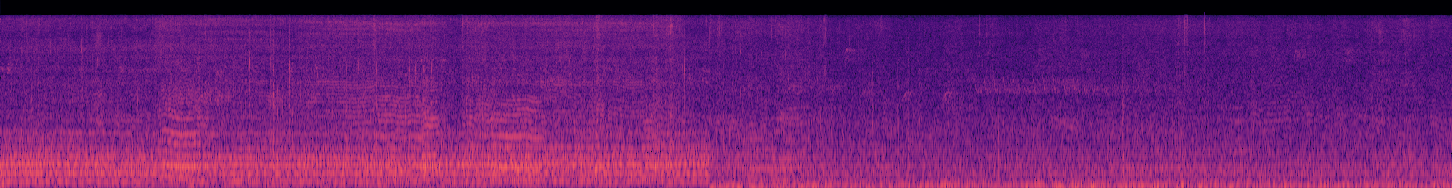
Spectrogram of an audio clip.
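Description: Minnesota Hygienic honey bees buzzing close by, a steady hum of wings. About halfway through the sound changes abruptly: the hum thins and a low rumble comes in beneath it.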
